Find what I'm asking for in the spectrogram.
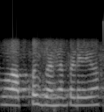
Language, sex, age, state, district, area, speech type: Hindi, female, 18-30, Rajasthan, Jodhpur, urban, conversation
